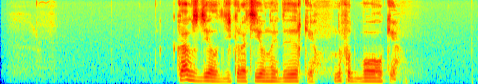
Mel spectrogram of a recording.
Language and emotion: Russian, sad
